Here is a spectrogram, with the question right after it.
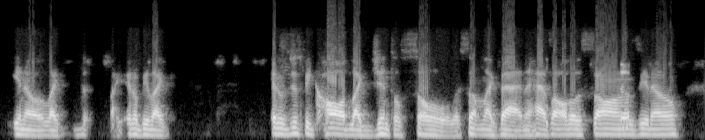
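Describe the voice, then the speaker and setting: This man speaks with an American accent, fairly low in pitch and dark and mellow in tone. His intonation is monotone and flat, and his pace is fairly quick. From US Midwest, Kansas City. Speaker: live stream host. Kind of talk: casual chat.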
